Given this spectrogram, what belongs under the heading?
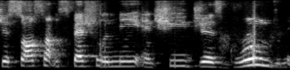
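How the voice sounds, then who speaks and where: It is a plain, everyday voice. The delivery moves at a fairly quick pace. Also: woman. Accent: American. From Richmond, Virginia. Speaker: English teacher. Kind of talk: panel discussion.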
